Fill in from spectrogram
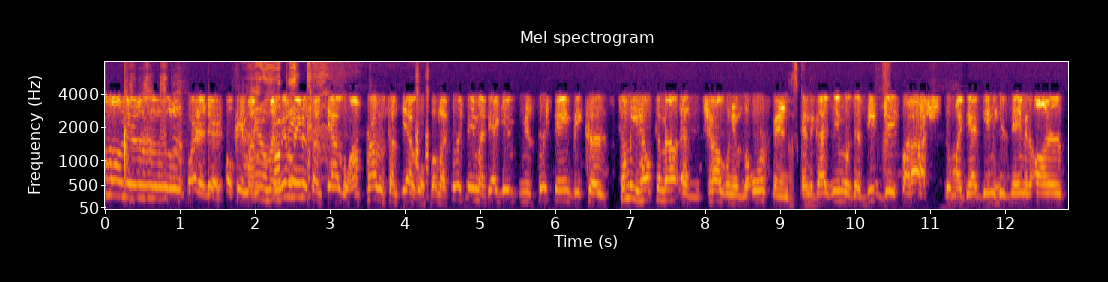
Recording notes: we opened up the phone lines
